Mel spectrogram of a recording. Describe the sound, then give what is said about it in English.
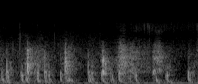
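Hoofbeats of a horse ridden hard and approaching fast, a rapid, uneven drumming of many thudding beats at a steady moderate level throughout. “He's coming in riding hard.”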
